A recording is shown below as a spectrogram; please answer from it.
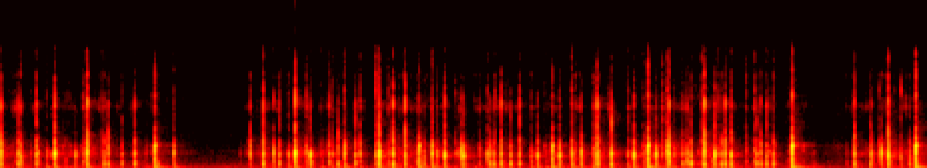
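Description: Fingertips type in steady taps on a pink-framed compact mechanical keyboard with thick cream XDA plastic keycaps, a polycarbonate plate, linear switches and a hollow case. A quick run of short, bright clacks is heard, each with a low thud beneath it, pausing briefly near the one-second mark before carrying on.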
